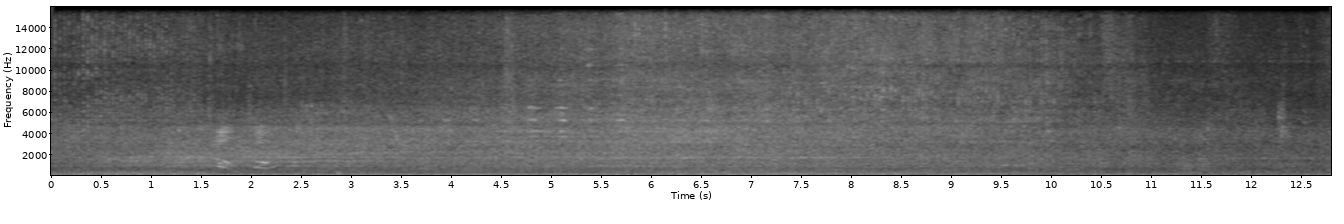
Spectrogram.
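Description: Steady low engine hum of motor vehicles with an even background haze and faint voices, and a few short high chirps about two seconds in.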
